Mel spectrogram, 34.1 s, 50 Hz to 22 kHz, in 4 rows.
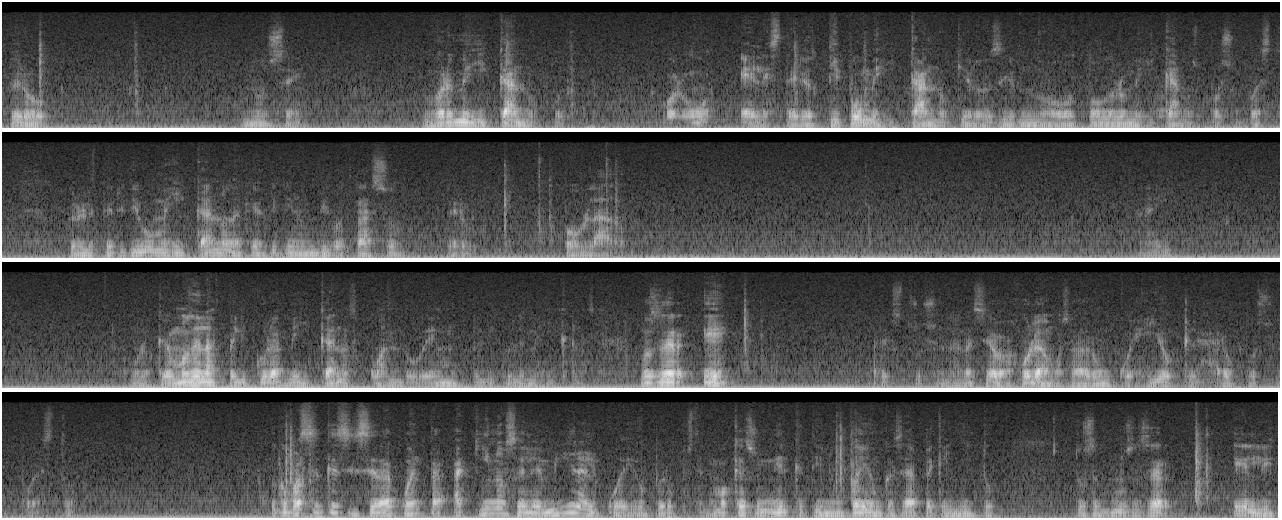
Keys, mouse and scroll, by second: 0.4 shift+middle click, 1.2 shift+middle click, 2.3 scroll up 2, 2.4 middle click, 3.4-4.5 shift+middle drag, 4.6-5.0 scroll up 2, 5.4 shift+middle click, 6.0 shift+scroll up 3, 6.7 middle click, 7.8-8.4 scroll down 3, 12.0 ctrl+KP_Add, 15.6-16.8 middle drag, 17.0-18.3 middle drag, 18.5 middle click, 22.0 e, 24.5 click, 24.9 scroll down 2, 25.2-27.4 drag, 27.4 alt+middle click, 27.7 alt+Tab, 31.4 alt+Tab, 33.5 l.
